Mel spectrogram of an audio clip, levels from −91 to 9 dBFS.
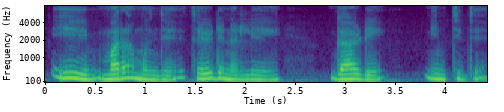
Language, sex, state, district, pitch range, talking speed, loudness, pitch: Kannada, male, Karnataka, Bangalore, 165-205 Hz, 80 wpm, -17 LUFS, 185 Hz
